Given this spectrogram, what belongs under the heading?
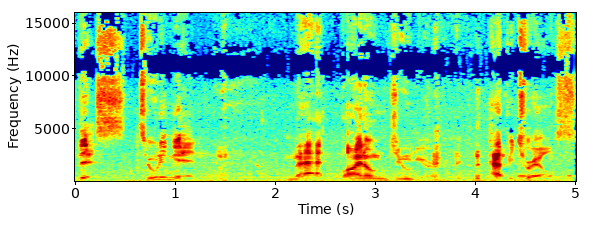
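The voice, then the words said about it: Announcer-style radio voice. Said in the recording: “give us your best radio voice.”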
